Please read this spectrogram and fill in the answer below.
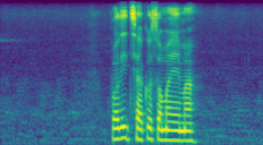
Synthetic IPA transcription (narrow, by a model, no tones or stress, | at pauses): pʌɾitt͡sʰakosʌmʌjma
